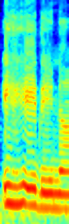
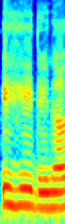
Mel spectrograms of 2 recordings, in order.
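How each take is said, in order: No difference in how they are said.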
